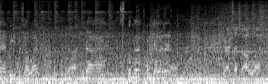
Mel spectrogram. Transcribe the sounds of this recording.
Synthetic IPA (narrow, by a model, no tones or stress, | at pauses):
adipəsawat̪̚ja | udah | sət̪əŋahpərd͡ʒalanan | jatk̪asawal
